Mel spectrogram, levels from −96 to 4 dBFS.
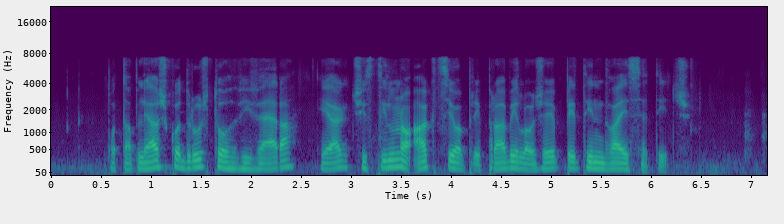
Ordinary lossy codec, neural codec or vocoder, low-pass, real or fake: none; codec, 16 kHz, 4 kbps, X-Codec, HuBERT features, trained on LibriSpeech; 7.2 kHz; fake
